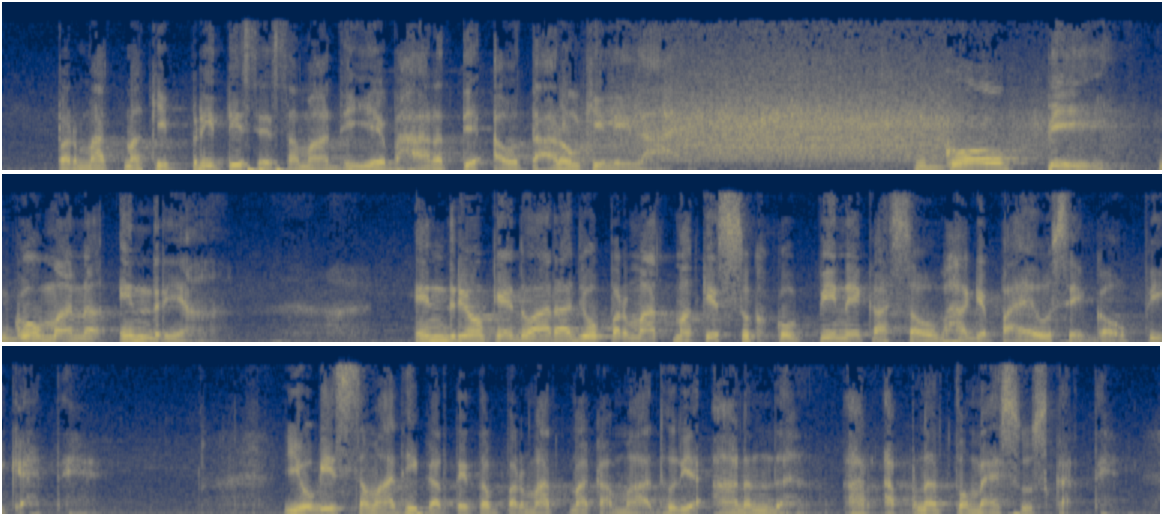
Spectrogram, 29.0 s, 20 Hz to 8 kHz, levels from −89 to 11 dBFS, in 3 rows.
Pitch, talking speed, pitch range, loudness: 130 Hz, 90 wpm, 105-170 Hz, -18 LUFS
